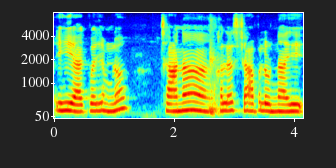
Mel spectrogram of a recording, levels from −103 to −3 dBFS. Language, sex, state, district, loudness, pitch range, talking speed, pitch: Telugu, female, Andhra Pradesh, Annamaya, -15 LUFS, 205-225 Hz, 85 wpm, 215 Hz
